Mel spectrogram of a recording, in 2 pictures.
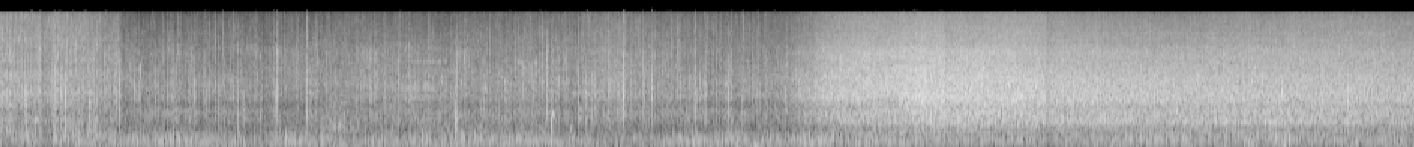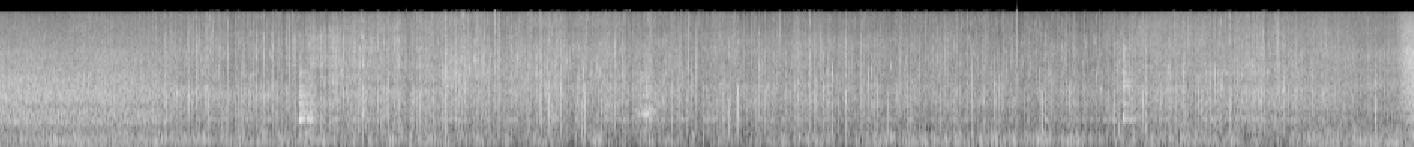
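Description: Whole tiger prawns sizzling and frying on a hot hanging fire bowl over a campfire. The sizzle runs steadily, then suddenly surges louder about a third of the way through and slowly eases off, with a few faint ticks.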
